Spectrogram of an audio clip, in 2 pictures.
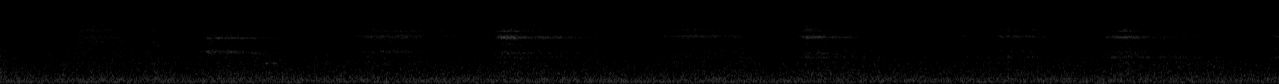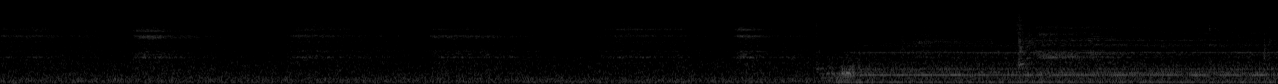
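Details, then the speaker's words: Stethoscope auscultation of a patient taking deep breaths in and out, arm lifted; even breaths with soft airflow, no added sounds: normal breath sounds. "I'm just going to auscultate it today. So just take nice deep breaths in and out for me. No problem. Just breathe in and out."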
